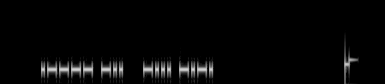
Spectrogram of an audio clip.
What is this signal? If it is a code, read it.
Morse code, heard as a keyed tone, about 40 wpm, 700 Hz. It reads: 1D BC
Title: Field Day Exchanges - 40wpm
